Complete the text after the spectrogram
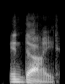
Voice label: "indite", American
